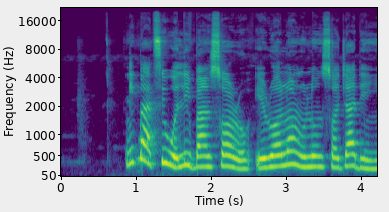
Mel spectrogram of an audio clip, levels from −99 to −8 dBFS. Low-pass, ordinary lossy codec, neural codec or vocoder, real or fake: 19.8 kHz; none; none; real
